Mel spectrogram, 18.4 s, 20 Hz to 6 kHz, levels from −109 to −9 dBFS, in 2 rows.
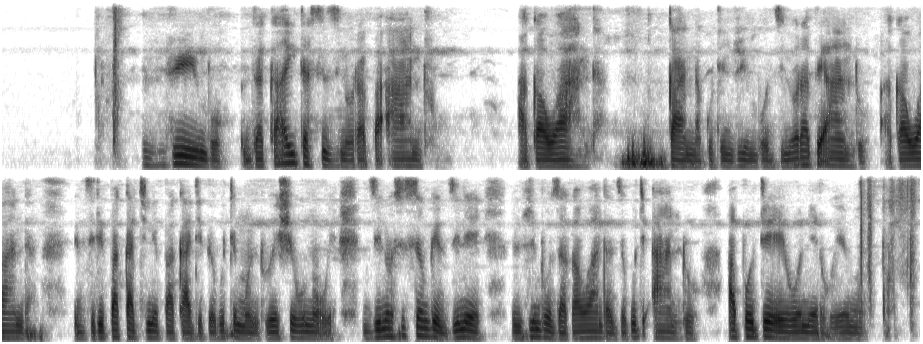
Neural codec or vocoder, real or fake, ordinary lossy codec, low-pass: none; real; Opus, 64 kbps; 5.4 kHz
